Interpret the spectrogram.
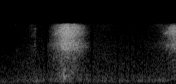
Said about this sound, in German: Ich habe dich gerade noch schniefen hören, mehr nicht. Ist auch erkältet, ne?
